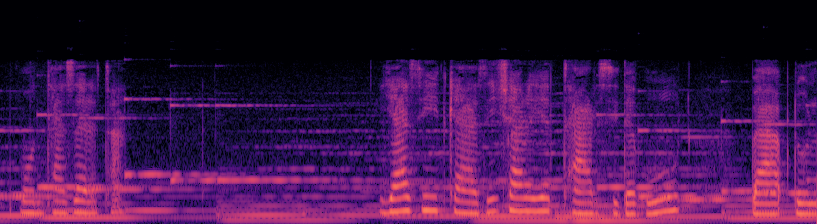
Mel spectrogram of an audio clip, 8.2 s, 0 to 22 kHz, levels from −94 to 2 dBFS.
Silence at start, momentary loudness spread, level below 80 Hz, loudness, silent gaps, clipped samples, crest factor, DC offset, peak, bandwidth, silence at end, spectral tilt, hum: 0 s; 14 LU; -48 dBFS; -32 LUFS; none; under 0.1%; 18 dB; under 0.1%; -14 dBFS; 7.8 kHz; 0 s; -5.5 dB/octave; none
